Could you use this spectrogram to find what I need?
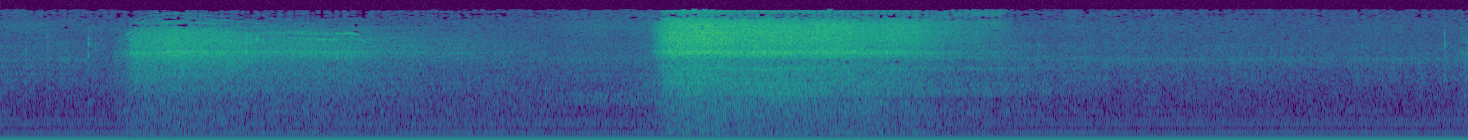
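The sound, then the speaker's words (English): Deep, slow breaths during a guided meditation: two long airy inhalations or exhalations, soft and breathy, over a steady low hum. “And a second breath. And a third.”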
